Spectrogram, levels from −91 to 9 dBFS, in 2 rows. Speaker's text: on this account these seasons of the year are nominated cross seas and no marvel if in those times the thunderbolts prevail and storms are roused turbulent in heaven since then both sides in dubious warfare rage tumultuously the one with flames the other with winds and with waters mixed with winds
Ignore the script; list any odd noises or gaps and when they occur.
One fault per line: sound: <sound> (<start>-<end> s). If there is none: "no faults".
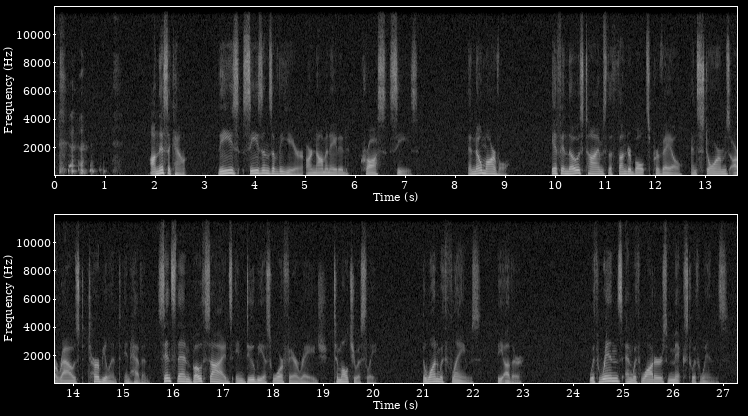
sound: laugh (0.1-1.4 s)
